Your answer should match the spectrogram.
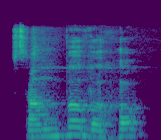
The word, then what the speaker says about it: संभवः: संभवः, ये जो विसर्ग है इसका भी अप्रोनाउंस होगा, संभवः।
